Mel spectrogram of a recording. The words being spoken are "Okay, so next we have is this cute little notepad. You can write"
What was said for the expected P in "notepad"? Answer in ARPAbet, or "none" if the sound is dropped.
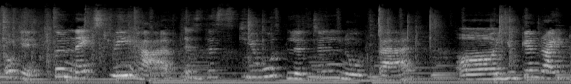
B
